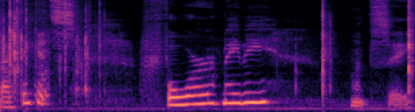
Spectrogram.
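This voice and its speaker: A woman talks very slowly while noticeable background noise carries on behind her. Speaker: food vlogger. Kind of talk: casual cooking vlog. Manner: casual, with fillers.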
